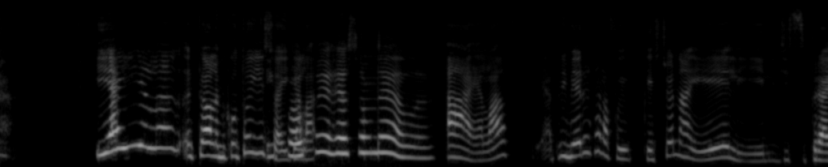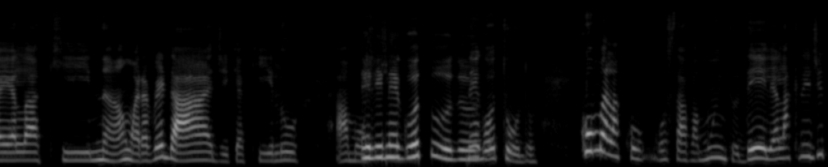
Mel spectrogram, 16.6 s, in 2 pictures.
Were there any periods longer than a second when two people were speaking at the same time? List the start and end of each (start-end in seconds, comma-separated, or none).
none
